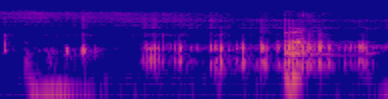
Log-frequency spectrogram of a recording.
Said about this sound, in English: Here's a little more ASMR. This is me pouring into a glass.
